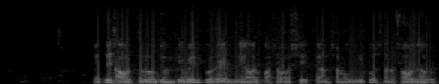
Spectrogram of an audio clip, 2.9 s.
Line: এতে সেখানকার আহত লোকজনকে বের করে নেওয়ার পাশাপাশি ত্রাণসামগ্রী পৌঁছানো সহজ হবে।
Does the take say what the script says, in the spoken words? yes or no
no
